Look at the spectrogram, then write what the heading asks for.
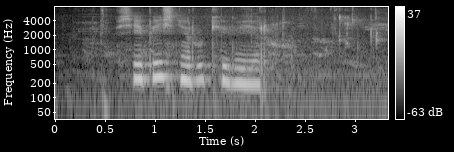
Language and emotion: Russian, sad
